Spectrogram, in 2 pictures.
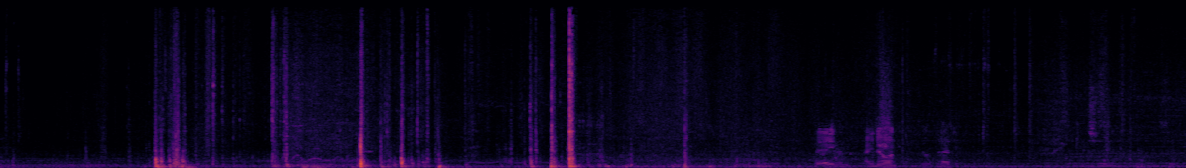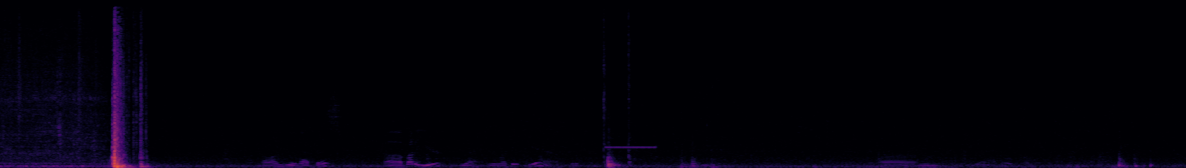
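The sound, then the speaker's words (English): Car sounds as a driver makes a U-turn and double parks, then pops the trunk: scattered clicks and knocks, then a sharp, loud thud about halfway through, followed by quieter stretches with people talking. “I'm gonna just bust a U-turn and double park in front of this market here. And then we'll pop the trunk.”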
